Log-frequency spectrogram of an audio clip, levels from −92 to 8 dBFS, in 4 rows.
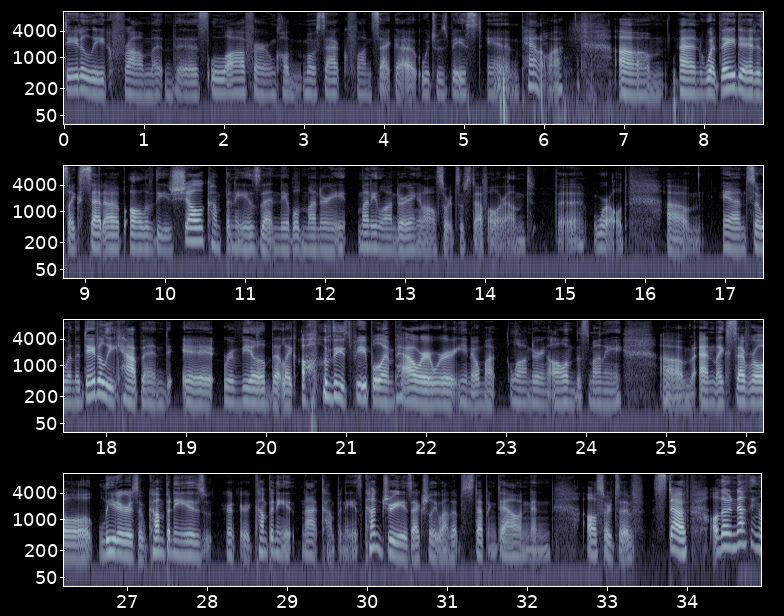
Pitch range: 145-175 Hz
